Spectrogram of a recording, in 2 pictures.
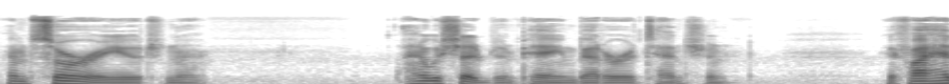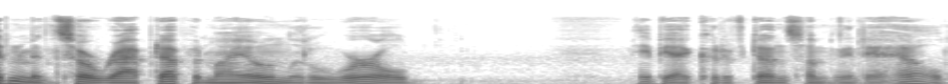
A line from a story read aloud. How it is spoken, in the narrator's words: said quietly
